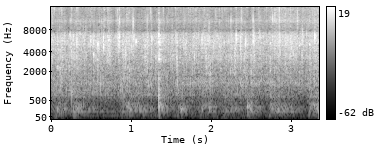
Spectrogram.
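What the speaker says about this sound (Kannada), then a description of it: "ಚೆನ್ನಾಗಿ ಫ್ರೈ ಮಾಡ್ಕೊಬೇಕು." Leafy greens frying in a pan for a dhaba-style tomato curry: a steady, close hiss and crackle of hot oil, continuous and even with a brief sharper pop partway through, no voices.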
